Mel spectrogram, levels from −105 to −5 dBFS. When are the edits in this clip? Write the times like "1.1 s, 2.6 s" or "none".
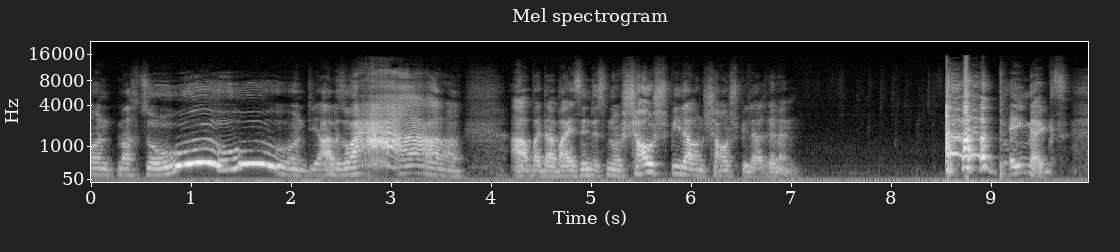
none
